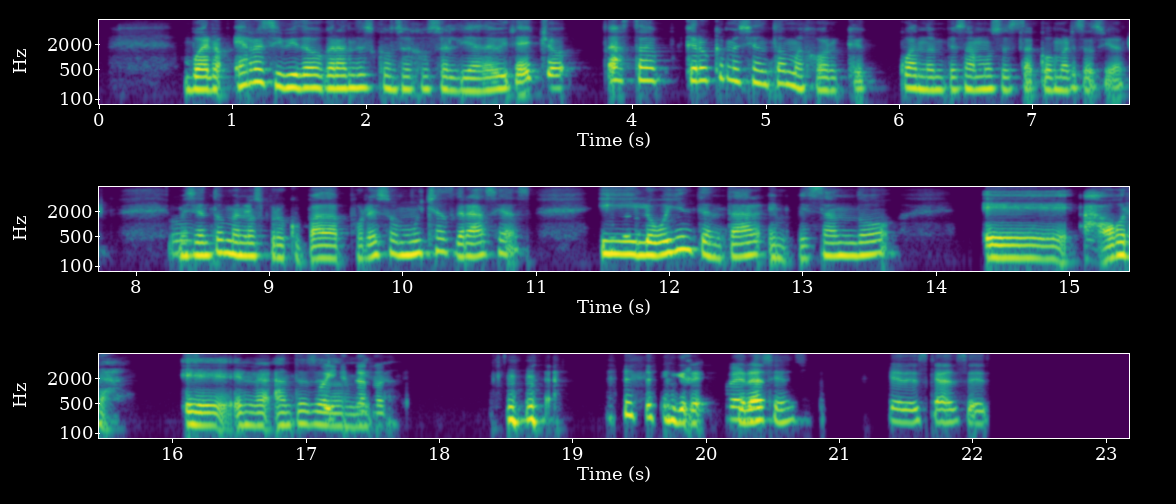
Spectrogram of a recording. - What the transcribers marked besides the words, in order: unintelligible speech; tapping; unintelligible speech; chuckle; other background noise; chuckle
- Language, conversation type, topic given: Spanish, advice, ¿Cómo puedo manejar mi autocrítica constante para atreverme a intentar cosas nuevas?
